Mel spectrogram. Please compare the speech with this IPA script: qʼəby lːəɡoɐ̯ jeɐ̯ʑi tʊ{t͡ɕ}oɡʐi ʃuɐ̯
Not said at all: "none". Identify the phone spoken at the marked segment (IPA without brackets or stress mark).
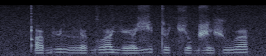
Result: t͡ɕ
